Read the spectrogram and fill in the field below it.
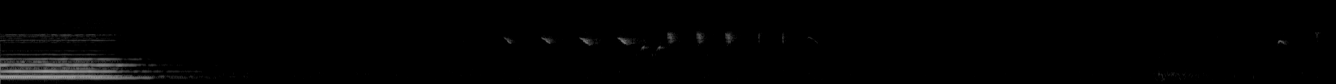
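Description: Nightingales sing outdoors in a series of short, bright, rapid phrases, fairly distant, alone against quiet ambience after a brief burst of louder sound at the start.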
